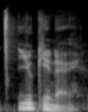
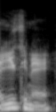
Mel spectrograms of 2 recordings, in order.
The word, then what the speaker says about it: Yukine: Yes, when she saves, basically Yato's life, because the third character, Yukine, how do you pronounce his name again? – Yukine. – Yeah, Yukine.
